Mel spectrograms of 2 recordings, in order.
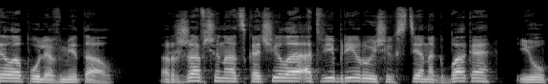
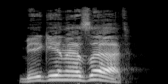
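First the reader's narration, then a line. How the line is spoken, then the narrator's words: Pirate shouting. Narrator (Russian): крикнул пират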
